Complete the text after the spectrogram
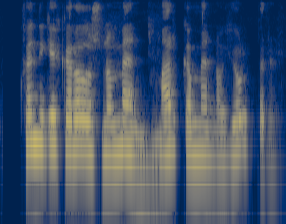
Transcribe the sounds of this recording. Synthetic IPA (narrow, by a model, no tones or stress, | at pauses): kʰvɛt̪nɛcɛhkaɾawðasɔːnamɛnːmaɾkamɛnːawçowlpɛɾɪɾ̥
